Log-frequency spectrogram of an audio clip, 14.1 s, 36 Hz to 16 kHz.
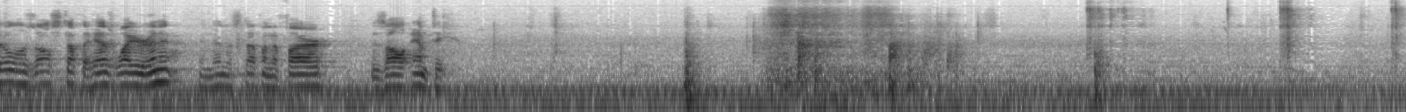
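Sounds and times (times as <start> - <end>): wire clattering on concrete: 10.8 - 11.6.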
